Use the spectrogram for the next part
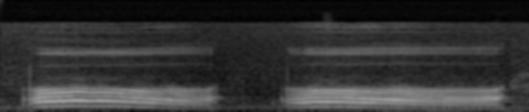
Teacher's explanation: Number one, ooh, ooh. The full stretch with the smallest lip opening is called number one, ooh.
